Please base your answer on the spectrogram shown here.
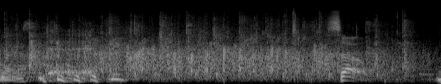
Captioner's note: applause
